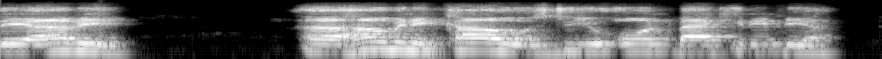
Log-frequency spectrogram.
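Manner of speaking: acted big, loud, booming voice. Retelling what a village chief asked during a visit, imitating a loud booming voice. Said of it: "in his loud booming voice".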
